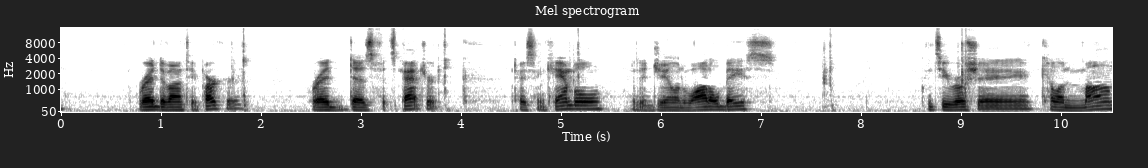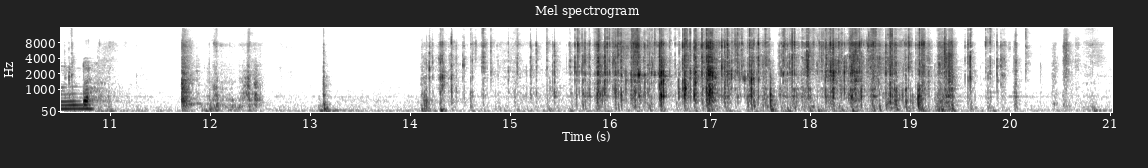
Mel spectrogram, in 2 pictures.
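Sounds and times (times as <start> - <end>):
card pack wrapper tearing and crinkling: 14.1 - 20.8.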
